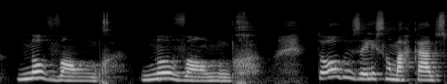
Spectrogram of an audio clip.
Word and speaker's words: novembre: Não é novembre de novembro. é “novãããmbre” aonde é o nasal arredondado.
